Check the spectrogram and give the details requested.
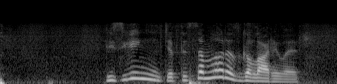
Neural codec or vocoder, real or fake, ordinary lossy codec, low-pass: codec, 16 kHz, 1 kbps, X-Codec, WavLM features, trained on Multilingual LibriSpeech; fake; none; 7.2 kHz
